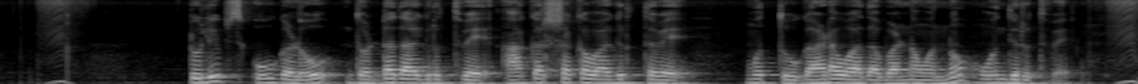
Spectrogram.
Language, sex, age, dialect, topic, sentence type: Kannada, male, 18-24, Mysore Kannada, agriculture, statement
